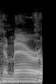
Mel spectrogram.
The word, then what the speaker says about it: Kamara: Is it Kamara or Kamara? – Kamara. – Kamara. He says, say it like Camaro, but hey, Kamara.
